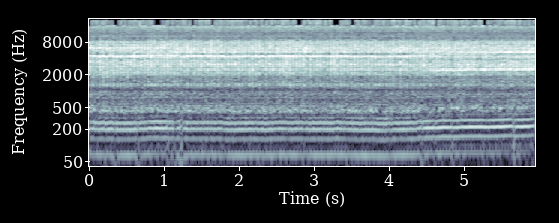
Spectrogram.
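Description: Engine idling with a light, irregular tick riding over the mid-pitched hum; a ticking noise from the engine, source not pinned down.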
